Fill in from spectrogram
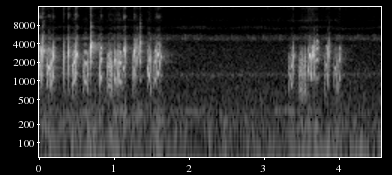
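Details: Two Streak-eared bulbuls matched in an intense song duel, October 2021: a fast, buzzy chattering phrase of around ten notes, a gap, then a shorter answering burst.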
